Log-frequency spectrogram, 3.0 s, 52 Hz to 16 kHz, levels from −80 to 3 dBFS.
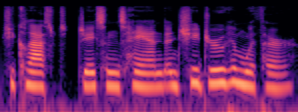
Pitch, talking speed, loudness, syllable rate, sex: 200 Hz, 200 wpm, -19 LUFS, 4.2 syllables/s, female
